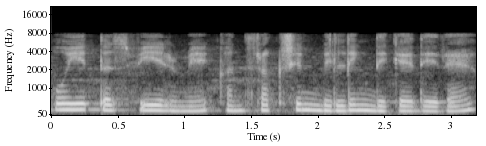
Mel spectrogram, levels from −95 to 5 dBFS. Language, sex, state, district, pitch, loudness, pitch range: Hindi, female, Arunachal Pradesh, Lower Dibang Valley, 190 Hz, -15 LUFS, 175-200 Hz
